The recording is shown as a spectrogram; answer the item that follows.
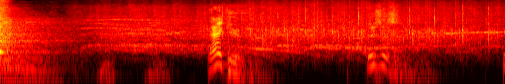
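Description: A live band's final chord of a rock song cuts off and rings away in the hall, then the audience applauds, with a few voices heard over the clapping.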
